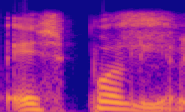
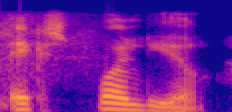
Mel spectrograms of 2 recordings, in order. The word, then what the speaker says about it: expolio: Lo que pasa es que como casi nadie pronuncia bien la X, entre que ella dijo espolio polio y no expolio.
